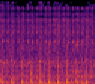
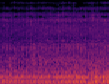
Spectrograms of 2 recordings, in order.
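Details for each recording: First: Dirt bike single-cylinder idling with fuel mixture screw fully closed; slow steady thumping, engine keeps running instead of dying, showing the pilot circuit is too rich and needs a smaller pilot jet. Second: Pit bike/dirt bike carburetor after air/fuel (pilot) screw adjustment: even, steady putter at idle with regular pulses and no misses or clatter. Normal smooth idle.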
